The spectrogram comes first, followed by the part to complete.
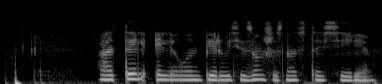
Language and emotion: Russian, neutral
